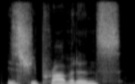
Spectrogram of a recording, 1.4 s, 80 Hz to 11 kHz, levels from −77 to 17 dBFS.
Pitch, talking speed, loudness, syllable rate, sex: 140 Hz, 135 wpm, -16 LUFS, 5.4 syllables/s, male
